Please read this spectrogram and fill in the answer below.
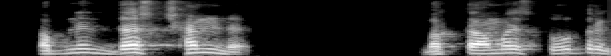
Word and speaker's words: भक्तामर: लेकिन आज भी लोग इसको प्रोनाउंसिएशन में भक्तांबर ही बोल रहे हैं, भक्तांबर ही लिख रहे हैं। तो इस बात पे हमें ध्यान देना है कि भाई साहब ये भक्तामर है, भक्तांबर नहीं है।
